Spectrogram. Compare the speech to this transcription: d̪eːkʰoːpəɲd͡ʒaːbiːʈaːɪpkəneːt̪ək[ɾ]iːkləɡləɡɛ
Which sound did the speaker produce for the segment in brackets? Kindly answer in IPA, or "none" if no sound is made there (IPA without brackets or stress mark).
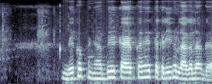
ɾ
